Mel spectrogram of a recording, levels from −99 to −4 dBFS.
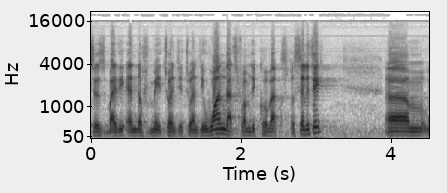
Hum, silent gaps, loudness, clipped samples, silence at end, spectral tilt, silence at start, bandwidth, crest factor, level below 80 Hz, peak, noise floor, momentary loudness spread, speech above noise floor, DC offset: none; none; -20 LUFS; under 0.1%; 0 s; -4 dB/octave; 0 s; over 20 kHz; 16 dB; -54 dBFS; -4 dBFS; -44 dBFS; 7 LU; 24 dB; under 0.1%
